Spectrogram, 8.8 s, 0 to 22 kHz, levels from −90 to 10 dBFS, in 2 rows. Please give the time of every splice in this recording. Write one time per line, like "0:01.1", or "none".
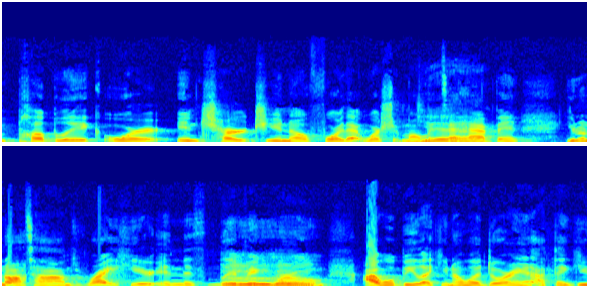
0:04.6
